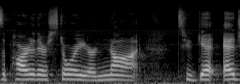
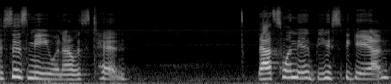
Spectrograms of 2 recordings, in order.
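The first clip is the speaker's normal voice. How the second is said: speaking through tears, crying; 3 semitones higher than usual. A speaker showing a slide of themselves at ten, crying. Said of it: "I don't know why I'm crying".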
